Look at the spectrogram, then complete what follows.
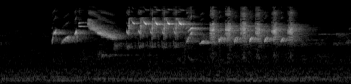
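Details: European goldfinch in full song: two and a half seconds of continuous, bright, tinkling twitters mixed with rapid buzzy rattles, starting abruptly and fading at the end.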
